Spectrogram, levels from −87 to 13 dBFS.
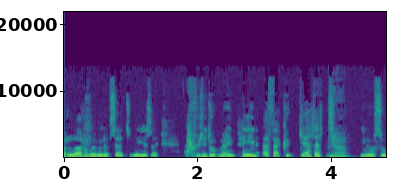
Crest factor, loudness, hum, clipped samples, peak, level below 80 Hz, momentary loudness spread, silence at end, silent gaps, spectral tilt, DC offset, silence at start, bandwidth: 14 dB; -19 LUFS; none; under 0.1%; -4 dBFS; -64 dBFS; 8 LU; 0 s; none; -6 dB/octave; under 0.1%; 0 s; 12.5 kHz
